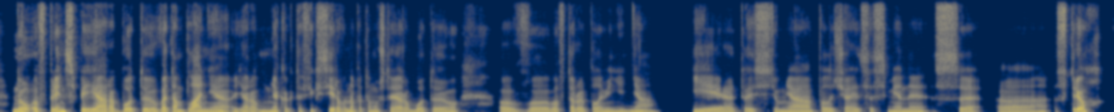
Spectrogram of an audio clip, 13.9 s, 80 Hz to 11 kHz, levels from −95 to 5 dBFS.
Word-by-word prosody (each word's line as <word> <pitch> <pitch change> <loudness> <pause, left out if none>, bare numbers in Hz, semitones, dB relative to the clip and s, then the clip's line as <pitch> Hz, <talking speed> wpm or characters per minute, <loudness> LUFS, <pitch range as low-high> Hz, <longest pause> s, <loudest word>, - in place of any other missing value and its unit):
Ну, 165 0 +6
в - - -4
принципе, 180 -4 +4
я 140 0 +7
работаю 140 -1 +2
В 135 - -5
этом 140 -1 +4
плане 135 -3 +3
я 115 0 -1
ра 115 -1 -1
У - - -8
меня 120 +1 +1
как-то 110 +2 -7
фиксированно, 145 +3 0
потому 115 +2 -4
что 115 -1 -6
я 110 0 +2
работаю, 115 +1 -2 0.5
э, - - -3
в 110 0 -2
во 110 +1 -2
второй 115 0 -2
половине 110 0 -3
дня. 125 - -2 0.4
И, 110 -1 0 0.3
то 115 - -6
есть 110 0 -5
у - - -3
меня, 105 -1 0
получается, 110 0 -4
смены 105 -1 -3
с, 115 - -5 0.5
э, 100 -1 -4
с 125 - -4
3 190 - +5
115 Hz, 150 wpm, -24 LUFS, 110-135 Hz, 0.5 s, я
